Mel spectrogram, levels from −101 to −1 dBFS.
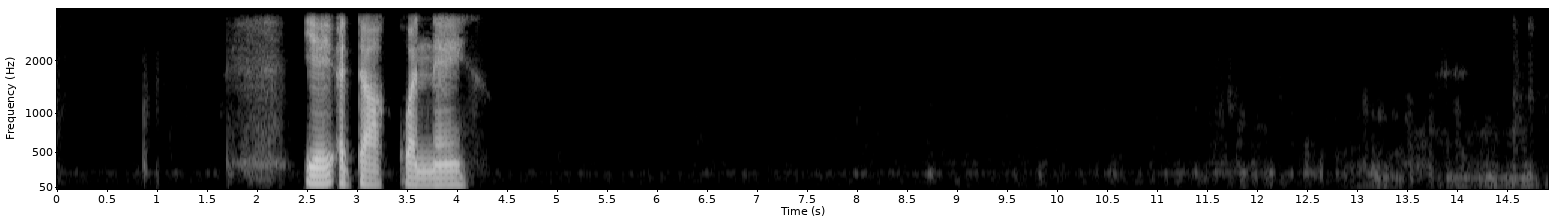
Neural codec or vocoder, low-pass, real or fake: none; 3.6 kHz; real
